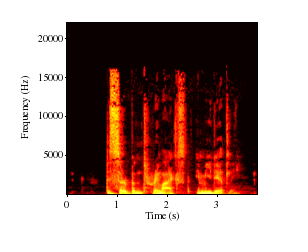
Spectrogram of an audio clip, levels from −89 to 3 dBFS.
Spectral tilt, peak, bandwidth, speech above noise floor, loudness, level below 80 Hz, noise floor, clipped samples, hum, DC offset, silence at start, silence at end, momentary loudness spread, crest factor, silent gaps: -5 dB/octave; 0 dBFS; 16.5 kHz; 43 dB; -15 LUFS; -50 dBFS; -58 dBFS; under 0.1%; none; under 0.1%; 0.8 s; 0.4 s; 14 LU; 16 dB; none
